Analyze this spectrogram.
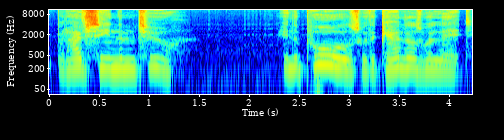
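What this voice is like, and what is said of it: Dreamlike, distant voice. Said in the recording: “in a dreamlike voice”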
